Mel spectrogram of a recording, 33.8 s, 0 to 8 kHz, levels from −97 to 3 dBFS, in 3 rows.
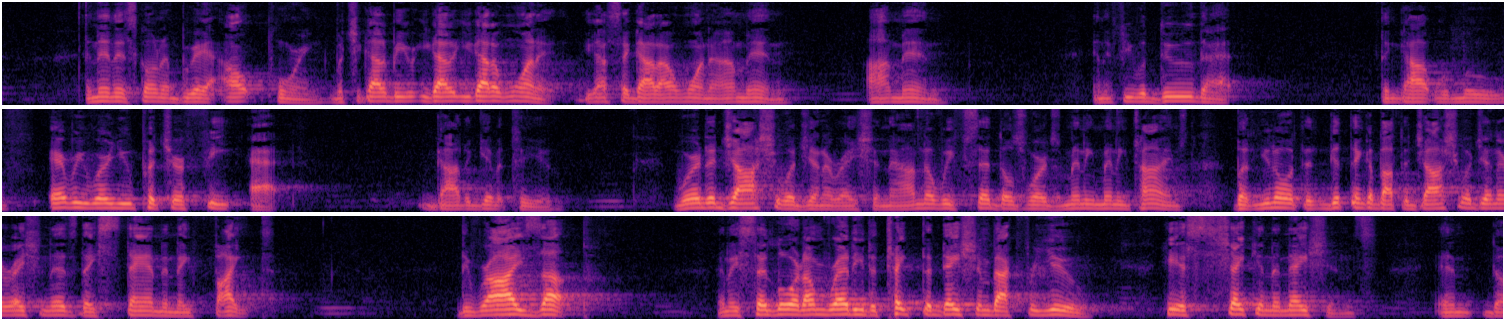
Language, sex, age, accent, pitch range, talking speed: English, male, 50-69, American, 110-130 Hz, 185 wpm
